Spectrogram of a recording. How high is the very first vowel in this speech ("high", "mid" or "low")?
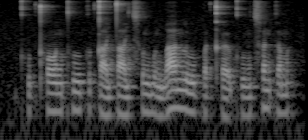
low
